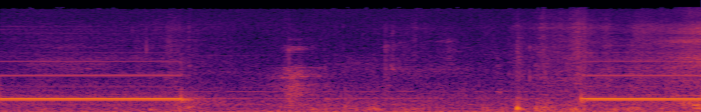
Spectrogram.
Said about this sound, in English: How's it taking you this long to call him? Well, I'm technologically inept. Put it on speakerphone. And it's on speaker, and now I'm cranking it up.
